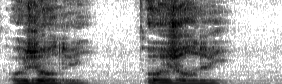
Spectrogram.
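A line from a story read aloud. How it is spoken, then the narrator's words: Flustered stammer. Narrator (French): balbutia Marceline troublée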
